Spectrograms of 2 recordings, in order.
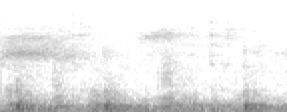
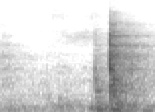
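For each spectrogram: First: piano key cushioned on felt, muffled. Second: piano key knocking on bare wood, missing felt.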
